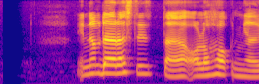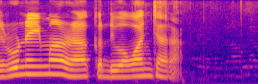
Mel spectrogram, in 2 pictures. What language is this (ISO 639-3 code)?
sun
